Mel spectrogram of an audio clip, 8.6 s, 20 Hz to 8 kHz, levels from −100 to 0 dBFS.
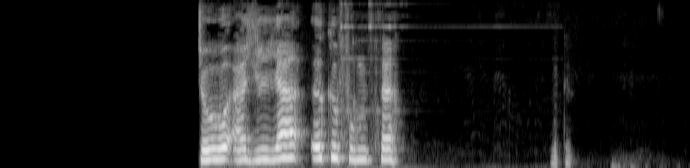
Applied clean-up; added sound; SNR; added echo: neural mask model DeepFilterNet 3.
